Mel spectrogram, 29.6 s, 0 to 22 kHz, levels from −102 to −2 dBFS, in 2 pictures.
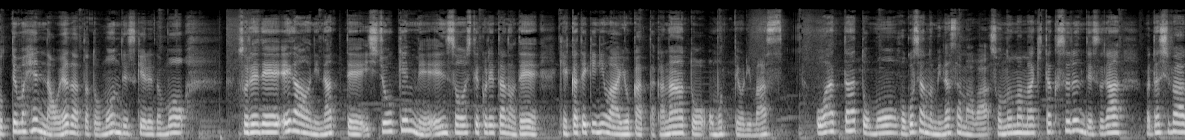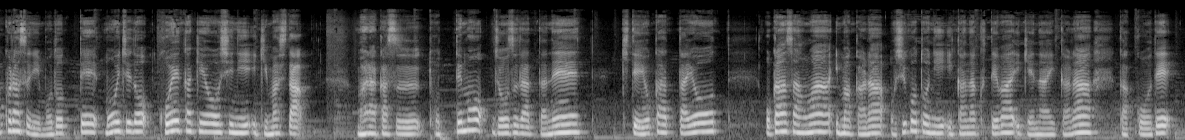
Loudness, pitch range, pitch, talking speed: -23 LUFS, 185-235 Hz, 210 Hz, 320 characters per minute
